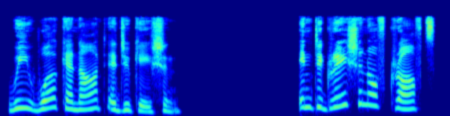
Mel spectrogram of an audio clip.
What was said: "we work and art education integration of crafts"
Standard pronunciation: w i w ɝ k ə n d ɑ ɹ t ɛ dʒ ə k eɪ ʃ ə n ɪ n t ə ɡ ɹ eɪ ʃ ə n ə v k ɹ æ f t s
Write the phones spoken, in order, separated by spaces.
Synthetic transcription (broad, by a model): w i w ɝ k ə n ɑ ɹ t ɛ dʒ ə k eɪ ʃ ə n ɪ n t ə ɡ ɹ eɪ ʃ ə n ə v k ɹ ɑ f t s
